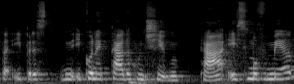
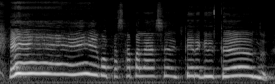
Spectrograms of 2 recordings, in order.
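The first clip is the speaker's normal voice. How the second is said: a loud, high-pitched mock shout of "hey"; shouting demo; 9 semitones higher, 6 dB louder than usual. Shown as a demonstration. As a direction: yell it as a speaker who never stops yelling. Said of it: "ou vou gritar". (grito exagerado e agudo de demonstração)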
